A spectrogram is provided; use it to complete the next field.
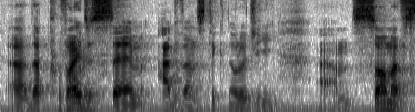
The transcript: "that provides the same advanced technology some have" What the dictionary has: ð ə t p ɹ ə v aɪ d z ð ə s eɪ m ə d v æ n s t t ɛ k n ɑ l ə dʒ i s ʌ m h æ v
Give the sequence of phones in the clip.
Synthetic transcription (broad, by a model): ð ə t p ɹ ə v aɪ d z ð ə s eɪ m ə d v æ n s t t ɛ k n ɑ l ə dʒ i s ʌ m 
